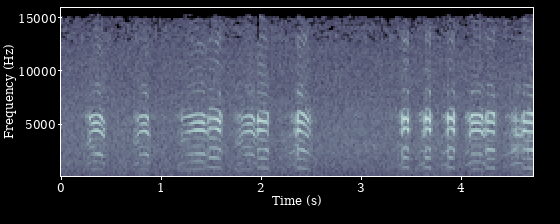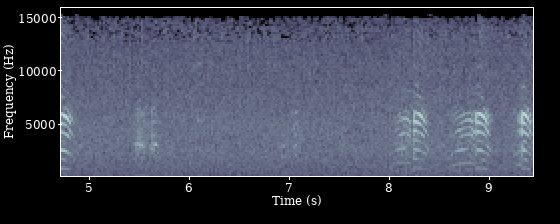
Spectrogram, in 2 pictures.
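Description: A flock of geese flying overhead, calling in short high honks that each rise and fall in pitch. The calls come in three bunches: near the start, around the middle, and again near the end.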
